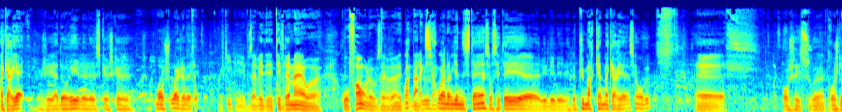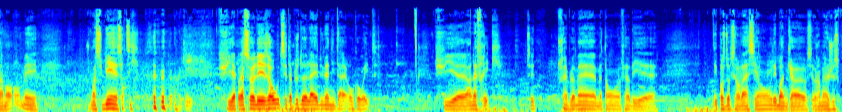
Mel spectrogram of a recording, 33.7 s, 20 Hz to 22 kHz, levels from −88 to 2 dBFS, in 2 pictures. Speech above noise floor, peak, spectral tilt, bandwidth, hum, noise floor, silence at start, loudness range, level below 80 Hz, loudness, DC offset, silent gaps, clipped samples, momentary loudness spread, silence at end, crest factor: 23 dB; 0 dBFS; -5.5 dB/octave; 16.5 kHz; none; -42 dBFS; 0 s; 7 LU; -40 dBFS; -19 LUFS; under 0.1%; none; under 0.1%; 18 LU; 0.05 s; 18 dB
